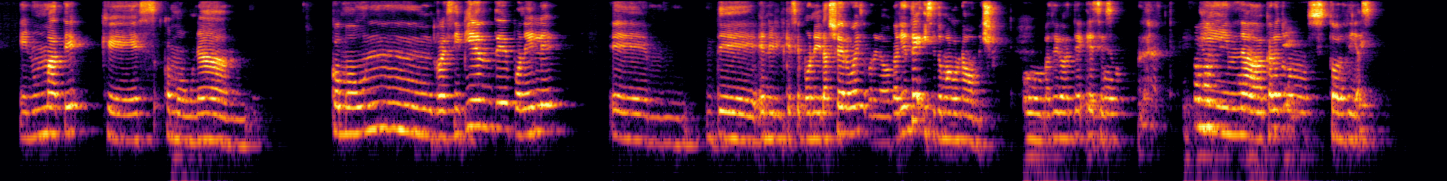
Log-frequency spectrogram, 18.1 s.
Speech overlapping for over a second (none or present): present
